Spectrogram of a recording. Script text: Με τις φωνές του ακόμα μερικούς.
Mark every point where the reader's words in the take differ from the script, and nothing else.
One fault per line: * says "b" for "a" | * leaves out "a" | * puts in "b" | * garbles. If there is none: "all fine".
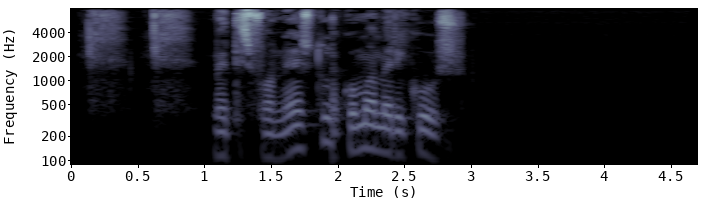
all fine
